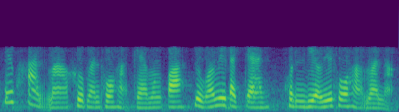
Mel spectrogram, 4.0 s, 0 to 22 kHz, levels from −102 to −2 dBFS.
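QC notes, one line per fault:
Throughout: Speex codec damage, plainly audible. The speech sounds hoarse and grainy because the excitation gets too few bits at this setting, which fits roughly 11 kbps. Any content above 8 kHz is a shaped noise fill. It is constant, unlike a brief dropout.
2.53 to 2.61 s: VoIP packet loss concealed by the speech codec. About 20 ms of audio is missing, which fits one lost frame. The decoder fills the gap by extending its last pitch and filter, so the sound is briefly stretched and fades. The voice stays weak for tens of milliseconds after packets return, so it is not a clean click or gap.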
